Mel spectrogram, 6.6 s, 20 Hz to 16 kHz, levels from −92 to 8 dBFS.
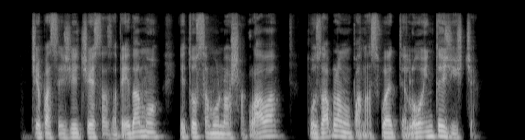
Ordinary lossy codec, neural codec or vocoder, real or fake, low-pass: none; vocoder, 24 kHz, 100 mel bands, Vocos; fake; 10.8 kHz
